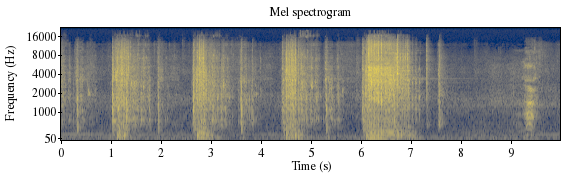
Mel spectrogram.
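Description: A John Deere excavator engine is held at full throttle, roaring in several loud bursts of a second or so each, separated by quieter idle gaps, close by.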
